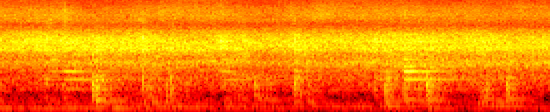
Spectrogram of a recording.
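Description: Metal spatula stirring and scraping grated coconut and sugar around a metal pan on the heat, a run of light scrapes and taps with faint ringing from the pan, over a steady sizzling hiss.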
